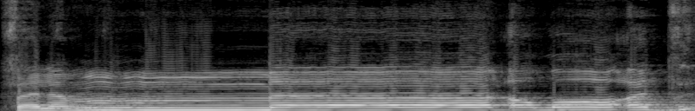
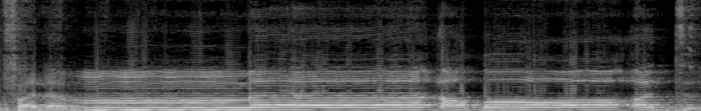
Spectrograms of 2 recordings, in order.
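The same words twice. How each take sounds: The two takes are said the same way.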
